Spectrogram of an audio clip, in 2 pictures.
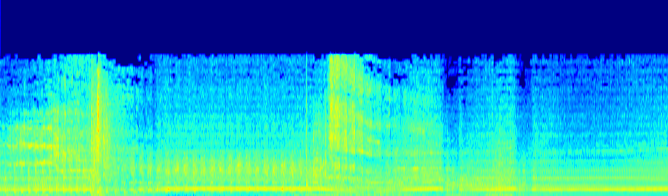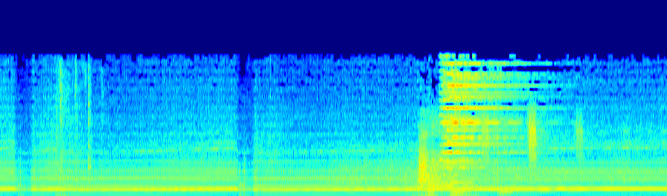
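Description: A race car engine whines steadily at high speed, rising and dipping in pitch.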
